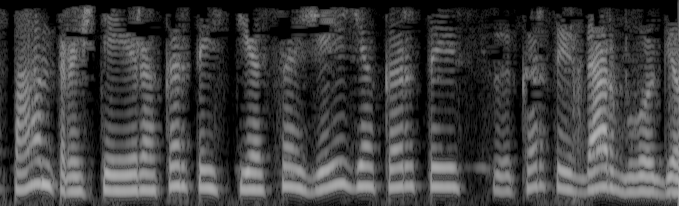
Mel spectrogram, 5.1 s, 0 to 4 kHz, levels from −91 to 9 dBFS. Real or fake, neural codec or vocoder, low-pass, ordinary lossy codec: real; none; 3.6 kHz; MP3, 16 kbps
